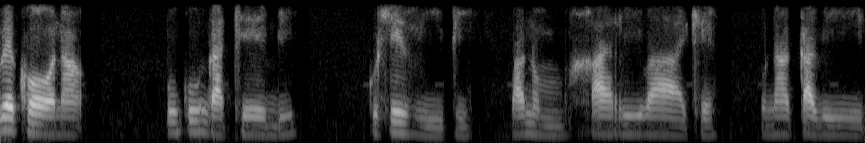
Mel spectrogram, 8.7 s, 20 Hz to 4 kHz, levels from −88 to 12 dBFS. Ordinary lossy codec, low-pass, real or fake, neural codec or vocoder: none; 3.6 kHz; real; none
